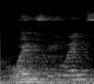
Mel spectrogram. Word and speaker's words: Wednesday: You just say W-E-N Wednesday. N-Z-D-A. Wednesday. The way you pronounce it, just say it like that. Those silent letters, for real.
